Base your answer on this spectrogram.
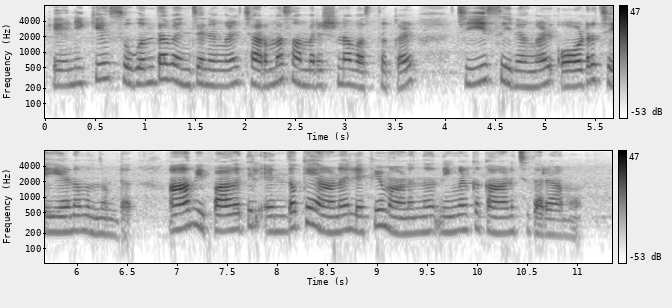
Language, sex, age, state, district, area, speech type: Malayalam, female, 45-60, Kerala, Kottayam, rural, read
